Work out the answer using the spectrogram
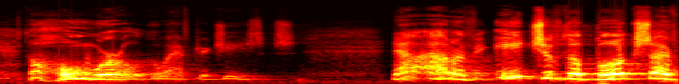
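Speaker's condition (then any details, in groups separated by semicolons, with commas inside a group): Hoarseness after vocal cord surgery; sought second opinion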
